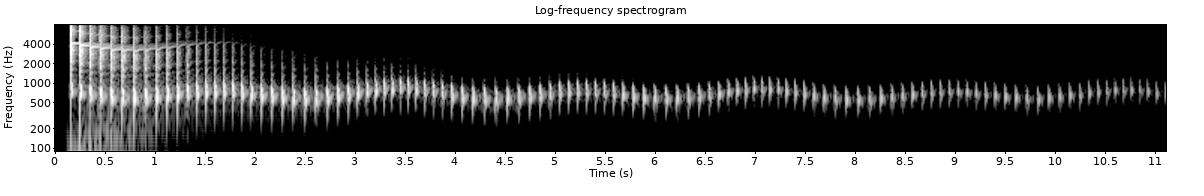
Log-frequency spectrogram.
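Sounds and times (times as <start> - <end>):
click with delay modulation: 0.2 - 5.7.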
